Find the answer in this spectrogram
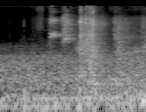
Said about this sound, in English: Just hears the door opening.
